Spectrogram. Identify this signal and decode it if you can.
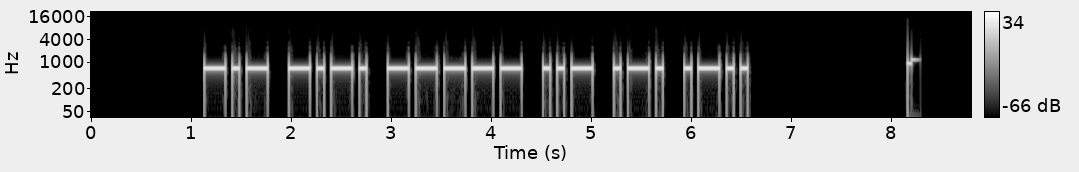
Morse code, heard as a keyed tone, about 17 wpm, 700 Hz. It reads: KC0URL
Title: Call Signs - 17wpm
